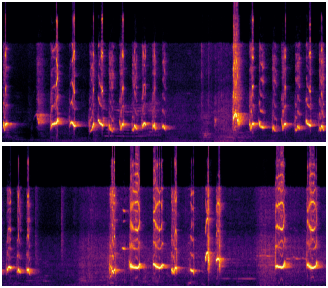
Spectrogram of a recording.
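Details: A cucak ijo singing as a pancingan to stir young trotolan birds and ombyokan birds into song. Long runs of loud, clear whistles repeat rapidly, with slurred notes and ringing high chirps, and a faint low hum underneath.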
